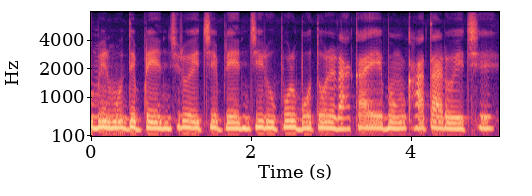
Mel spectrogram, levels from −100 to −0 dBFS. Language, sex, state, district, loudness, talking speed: Bengali, female, West Bengal, Cooch Behar, -14 LUFS, 140 wpm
